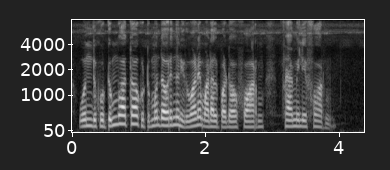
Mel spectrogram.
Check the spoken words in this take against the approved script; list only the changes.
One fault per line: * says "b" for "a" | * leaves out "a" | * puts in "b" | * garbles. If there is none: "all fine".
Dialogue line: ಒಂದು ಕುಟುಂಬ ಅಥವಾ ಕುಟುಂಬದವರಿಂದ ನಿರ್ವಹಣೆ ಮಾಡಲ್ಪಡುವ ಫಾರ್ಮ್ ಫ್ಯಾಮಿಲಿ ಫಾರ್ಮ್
all fine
